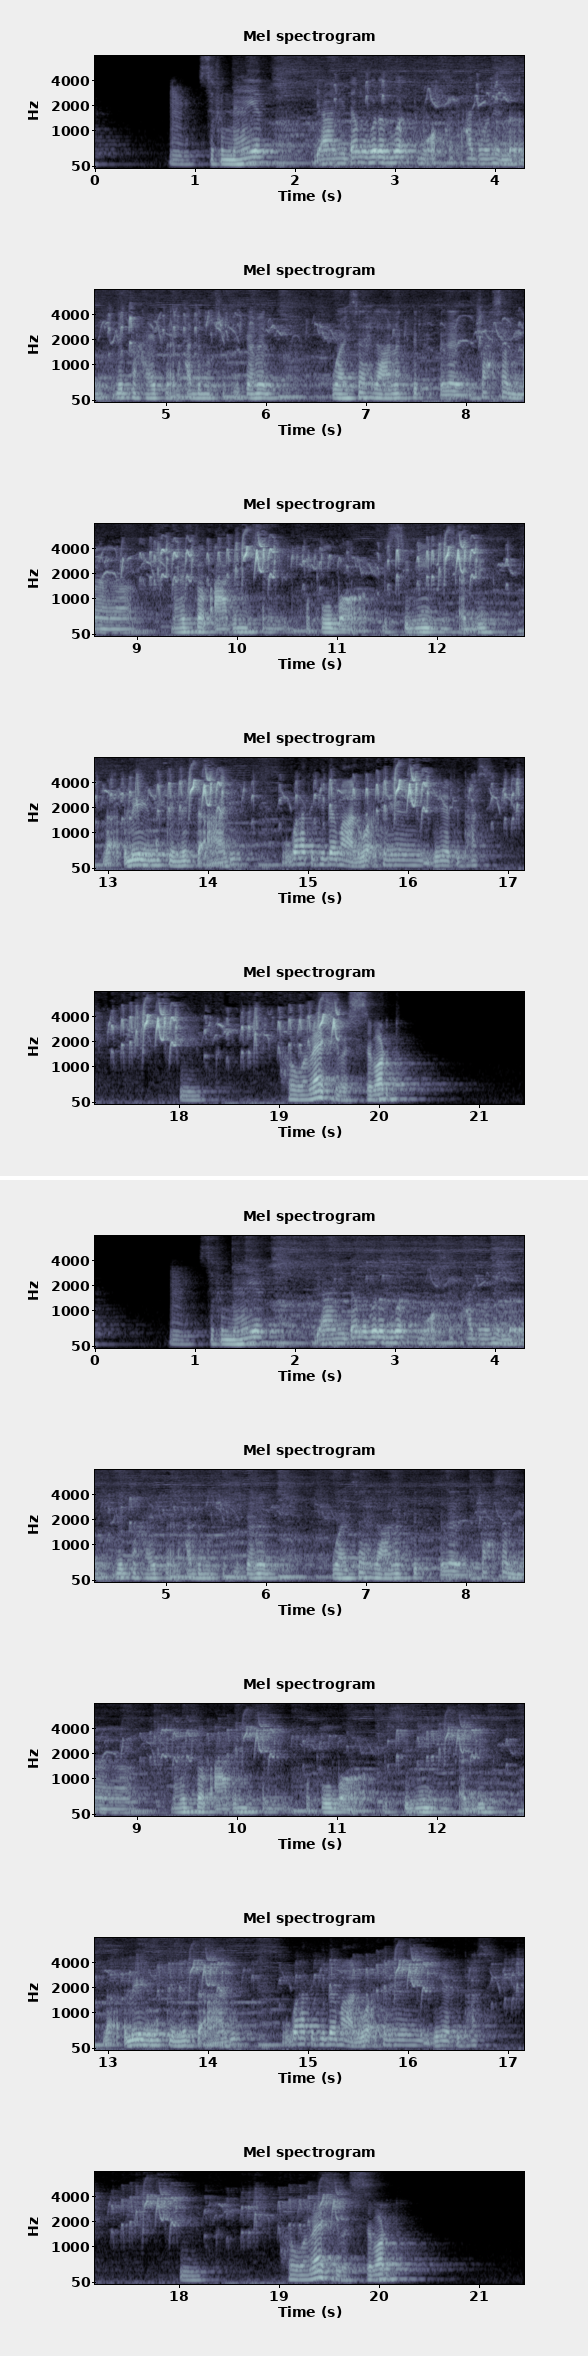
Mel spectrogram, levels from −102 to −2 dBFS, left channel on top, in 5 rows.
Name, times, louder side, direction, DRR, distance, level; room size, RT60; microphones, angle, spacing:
voice 1, 1.1-1.7 2.2-6.1 6.7-9.0 9.3-10.6 10.8-12.6 13.0-14.4 14.7-16.8, left 1 dB, 35° left, 7 dB, 1.2 m, -36 dB
sound 1, 1.4-14.7, right 2 dB, 50° right, 5.0 m, -48 dB
sound 2, 2.4-2.5 2.7-2.9 3.3-6.2 6.5-6.7 7.3-7.4 7.8-19.6, left 12 dB, 85° left, 0.8 m, -36 dB
voice 2, 19.0-20.2, left 3 dB, 65° left, 10 dB, 1.2 m, -35 dB
11.0 x 8.1 x 7.9 m, 0.92 s
head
